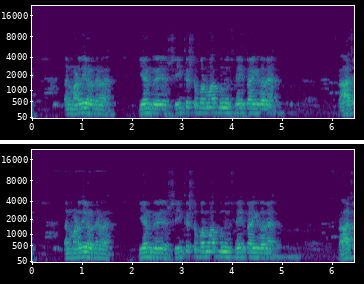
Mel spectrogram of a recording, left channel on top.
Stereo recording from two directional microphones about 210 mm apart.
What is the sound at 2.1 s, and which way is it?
A man's voice, 20° right (ahead or behind).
